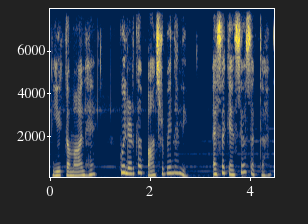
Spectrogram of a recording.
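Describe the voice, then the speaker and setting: A woman's voice: mid-range voice, animated, mellow, no echo, natural voice. A woman voicing a cheerful, teasing young village girl who is the narrator's friend in a storybook reading. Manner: playful, teasing.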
